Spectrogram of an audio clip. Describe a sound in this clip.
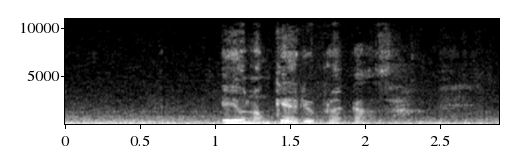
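A man speaks briefly and loudly, close by.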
